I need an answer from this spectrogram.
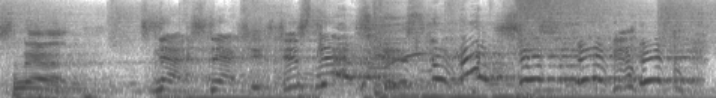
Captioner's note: Iyana laughs; laughs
